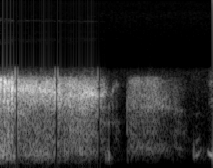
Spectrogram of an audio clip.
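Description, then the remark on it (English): A person imitates a woman's forceful, breathy exhale, breathed out so hard that her top lip quivers. It comes as two quick puffs of rushing air, fairly loud, with a short voiced murmur right after. “She's moving her fingers really quick, and every few seconds she's kind of breathing out real hard, and to the point where like her top lip was quivering a little bit, kind of like a.”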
